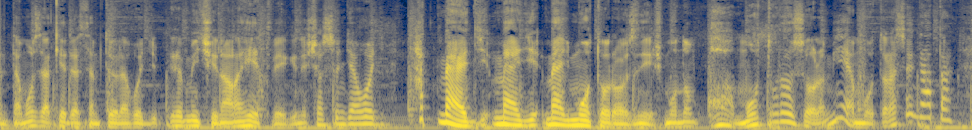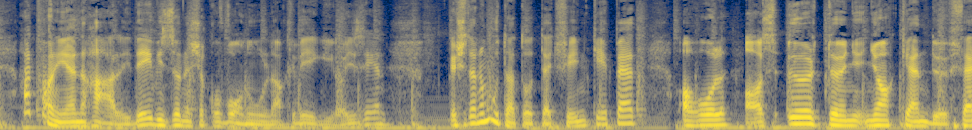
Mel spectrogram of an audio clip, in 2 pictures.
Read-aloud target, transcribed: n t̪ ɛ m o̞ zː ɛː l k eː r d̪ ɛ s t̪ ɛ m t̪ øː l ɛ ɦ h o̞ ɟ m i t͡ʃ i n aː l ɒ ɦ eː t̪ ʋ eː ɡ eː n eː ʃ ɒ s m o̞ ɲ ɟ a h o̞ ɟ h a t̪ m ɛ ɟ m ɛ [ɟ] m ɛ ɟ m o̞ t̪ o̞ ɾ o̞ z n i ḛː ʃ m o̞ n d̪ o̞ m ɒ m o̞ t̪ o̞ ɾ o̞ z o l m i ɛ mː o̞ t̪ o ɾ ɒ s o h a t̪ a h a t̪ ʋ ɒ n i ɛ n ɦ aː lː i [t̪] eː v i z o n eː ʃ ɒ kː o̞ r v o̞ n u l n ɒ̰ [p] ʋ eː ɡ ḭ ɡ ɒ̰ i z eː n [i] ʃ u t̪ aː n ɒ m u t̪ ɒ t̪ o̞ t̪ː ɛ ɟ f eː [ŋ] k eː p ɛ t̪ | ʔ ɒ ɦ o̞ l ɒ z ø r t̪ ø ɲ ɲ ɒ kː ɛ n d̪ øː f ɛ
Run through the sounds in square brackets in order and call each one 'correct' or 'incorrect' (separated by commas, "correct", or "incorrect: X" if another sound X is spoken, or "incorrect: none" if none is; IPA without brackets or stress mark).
correct, incorrect: d̪, incorrect: k, incorrect: e, incorrect: ɲ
